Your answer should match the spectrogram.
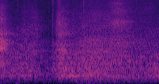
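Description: Aviron rowing machine in use at a high stroke rate: a faint, soft rushing sound that swells about a second in.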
